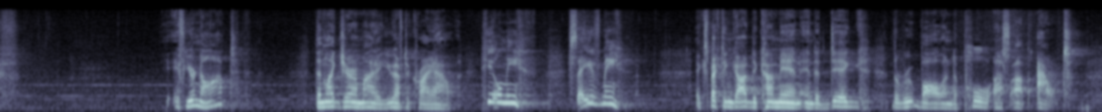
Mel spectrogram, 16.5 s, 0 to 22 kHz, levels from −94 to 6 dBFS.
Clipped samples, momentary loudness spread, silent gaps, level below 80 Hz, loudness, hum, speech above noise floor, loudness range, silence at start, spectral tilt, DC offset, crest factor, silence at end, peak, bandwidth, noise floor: under 0.1%; 16 LU; none; -64 dBFS; -23 LUFS; none; 35 dB; 7 LU; 0 s; -5 dB/octave; under 0.1%; 22 dB; 0.2 s; -2 dBFS; 16 kHz; -58 dBFS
